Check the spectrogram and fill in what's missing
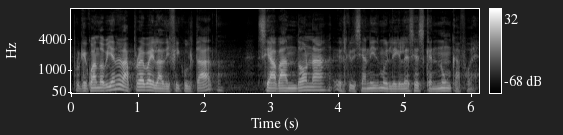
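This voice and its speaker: A man with a Mexican Spanish accent preaching a sermon as pastor, in a conversational, lively way with quoted asides. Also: medium pitch, moderate pace.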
